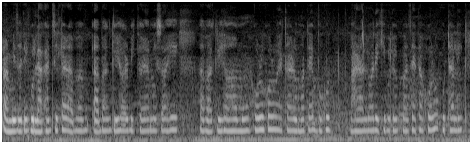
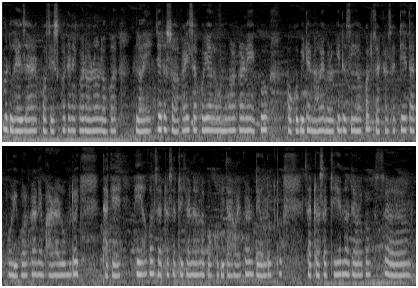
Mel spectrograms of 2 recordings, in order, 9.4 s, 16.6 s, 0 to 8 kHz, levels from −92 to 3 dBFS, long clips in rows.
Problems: constant background noise, low volume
